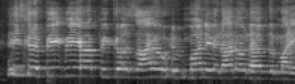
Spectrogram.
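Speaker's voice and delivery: put-on high-pitched, pleading kid; imitated distressed plea. Joey explaining the threat to Marcia, imitated distressed plea. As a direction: pour it out like a scared youngster.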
